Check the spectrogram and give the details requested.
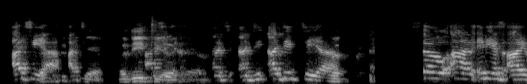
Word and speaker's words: Aditya: Aditya.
